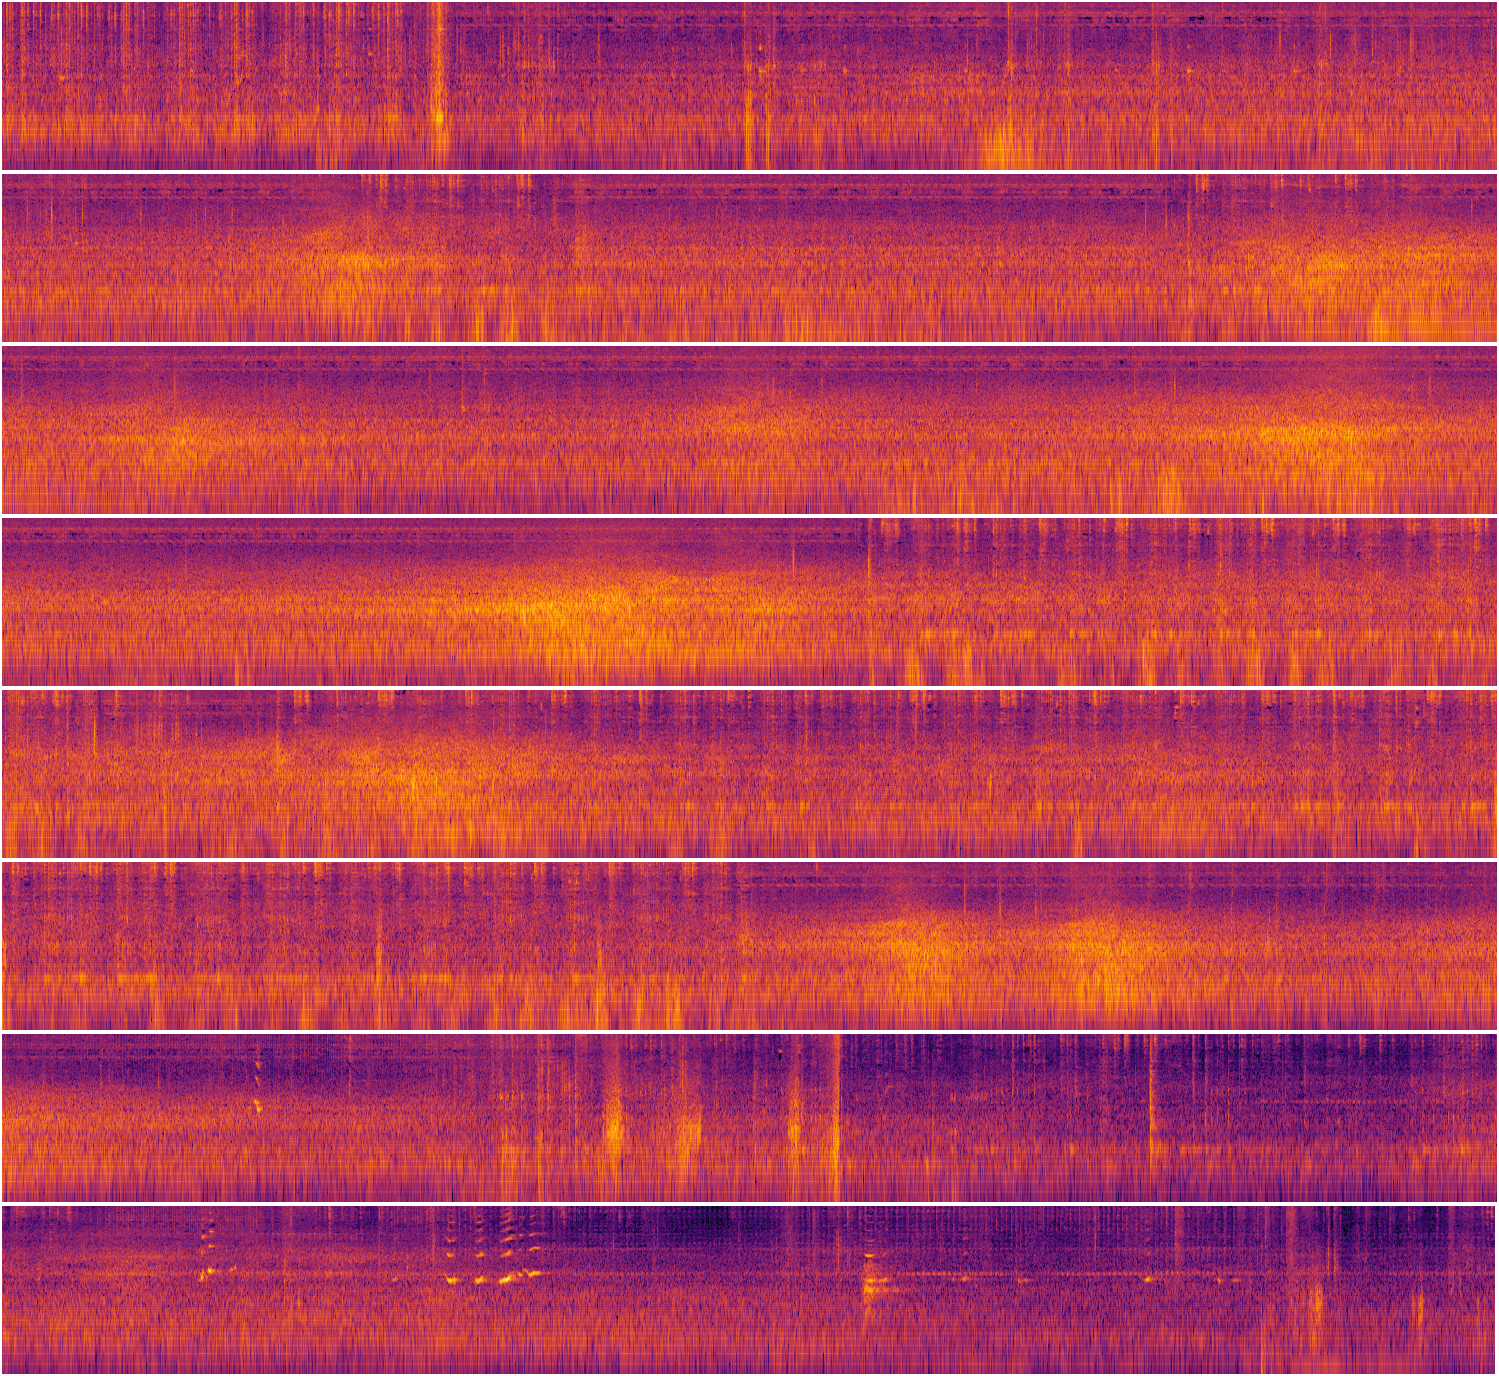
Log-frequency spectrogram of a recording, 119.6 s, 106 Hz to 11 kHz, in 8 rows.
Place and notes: Upper Mount Royal, Calgary, AB, Canada - Riding My Rusty Bike To the Store and Back
For this recording, I mounted an H4N onto my bike and pressed the red button. This recording was part of the Sonic Terrain World Listening Day 2014 Compilation [STR 015].
7 April 2014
